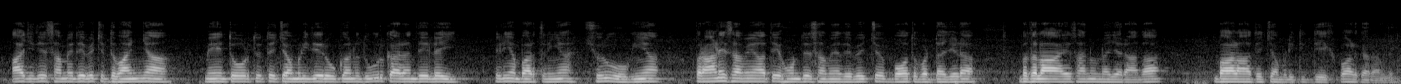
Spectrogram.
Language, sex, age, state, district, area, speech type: Punjabi, male, 18-30, Punjab, Kapurthala, rural, spontaneous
